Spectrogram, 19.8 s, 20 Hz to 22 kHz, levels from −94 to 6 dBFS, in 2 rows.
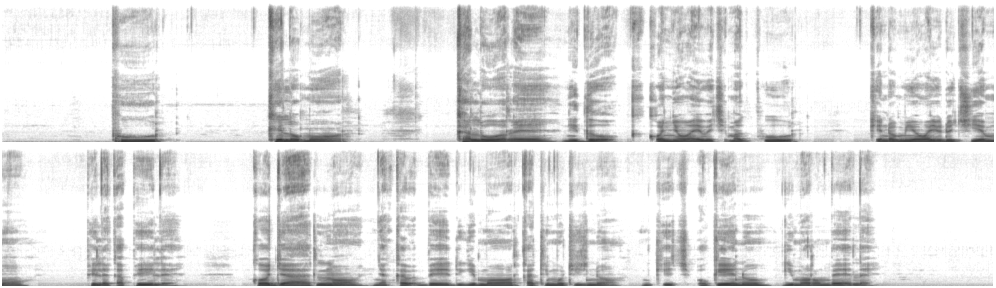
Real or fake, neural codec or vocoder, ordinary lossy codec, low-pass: real; none; none; none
